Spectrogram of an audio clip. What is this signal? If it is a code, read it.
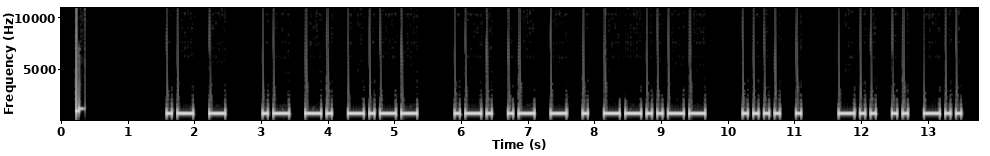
Morse code, heard as a keyed tone, about 16 wpm, 700 Hz. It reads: AT ANY RATE, HE DID
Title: Sentences from Top 1000 Words - Review Part 4 - 15wpm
